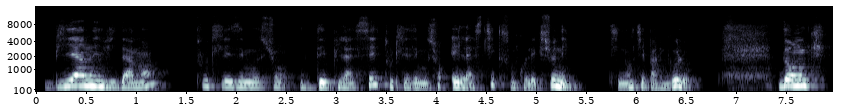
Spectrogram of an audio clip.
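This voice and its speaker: Animated French woman giving a talk. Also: medium pitch. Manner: animated, acts out little scenes in different voices; chatty, addresses the audience directly. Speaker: speaker giving a talk on emotions. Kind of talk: lively live talk to an audience. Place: conference room with a live audience.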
